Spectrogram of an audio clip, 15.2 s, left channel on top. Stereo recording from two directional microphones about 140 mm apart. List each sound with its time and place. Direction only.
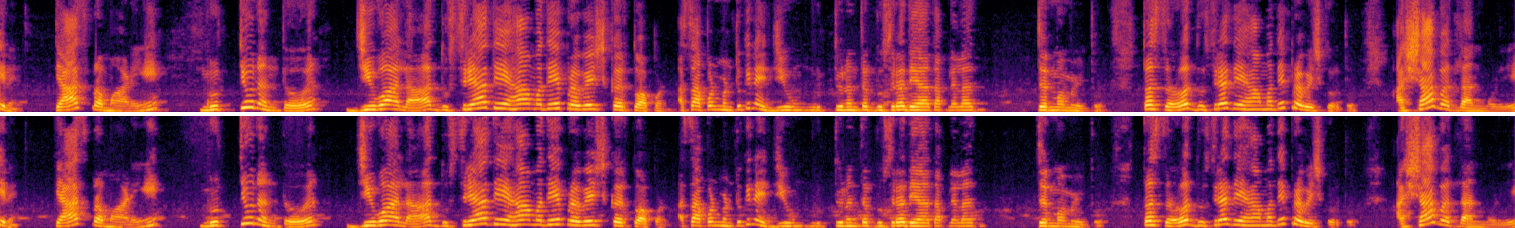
0.0 s a woman's voice: 35° left (ahead or behind)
